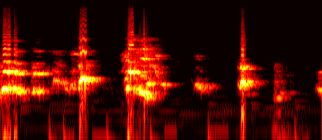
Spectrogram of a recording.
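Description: A woman shouting angrily in a string of short, sharp outbursts with brief pauses between them.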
